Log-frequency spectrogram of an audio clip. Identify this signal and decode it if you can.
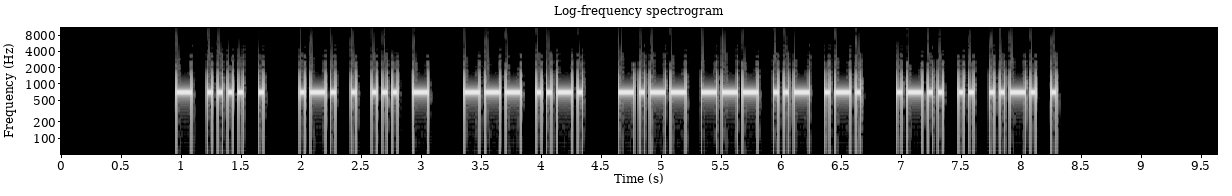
Morse code, heard as a keyed tone, about 28 wpm, 700 Hz. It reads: THE REST OF YOUR LIFE
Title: Sets of 5 Words 28wpm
